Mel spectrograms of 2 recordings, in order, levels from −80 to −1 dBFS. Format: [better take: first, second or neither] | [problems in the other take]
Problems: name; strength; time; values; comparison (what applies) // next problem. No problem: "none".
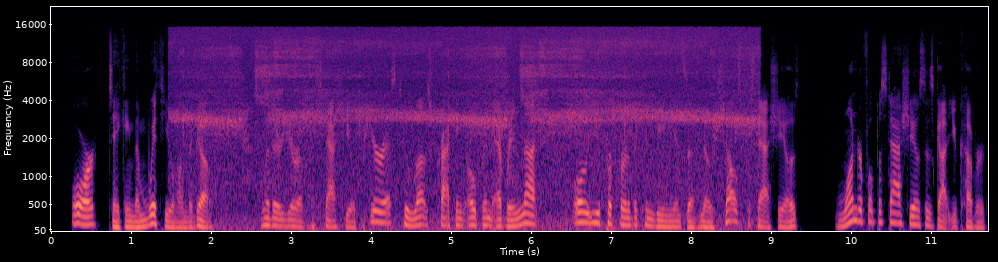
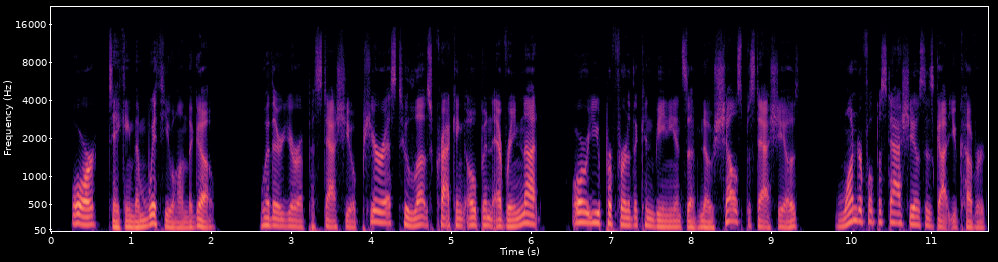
second | hiss; loud; from 1.5 to 9 s; 2 dB below the speech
